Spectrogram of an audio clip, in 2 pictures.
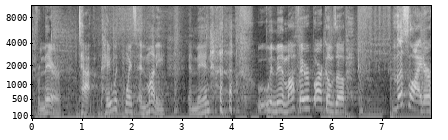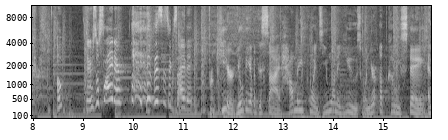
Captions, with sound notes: From there, tap "Pay with Points & Money." And then, (chuckles), ooh, and then my favorite part comes up, the slider! - Oh, there's a slider. (chuckles) This is exciting. - From here, you'll be able to decide how many points you want to use on your upcoming stay,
